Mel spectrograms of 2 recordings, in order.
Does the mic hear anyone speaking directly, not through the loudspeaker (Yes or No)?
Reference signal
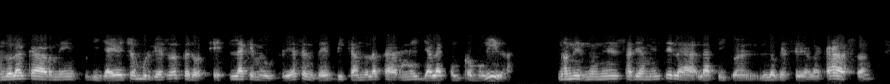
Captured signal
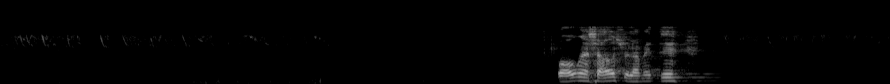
Yes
